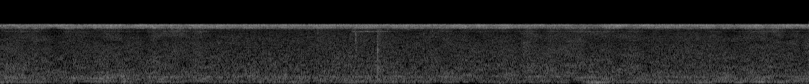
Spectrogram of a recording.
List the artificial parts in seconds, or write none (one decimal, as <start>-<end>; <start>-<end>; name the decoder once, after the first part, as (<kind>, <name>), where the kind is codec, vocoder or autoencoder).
0.0-2.2 (codec, DAC); 4.3-6.5; 7.1-8.1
